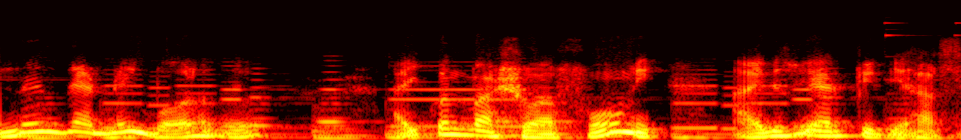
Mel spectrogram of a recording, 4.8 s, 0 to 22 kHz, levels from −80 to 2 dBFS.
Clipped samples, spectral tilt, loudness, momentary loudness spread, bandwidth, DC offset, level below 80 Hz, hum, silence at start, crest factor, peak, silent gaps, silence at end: under 0.1%; -9.5 dB/octave; -17 LUFS; 14 LU; 8.2 kHz; under 0.1%; -34 dBFS; none; 0 s; 14 dB; -2 dBFS; none; 0 s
